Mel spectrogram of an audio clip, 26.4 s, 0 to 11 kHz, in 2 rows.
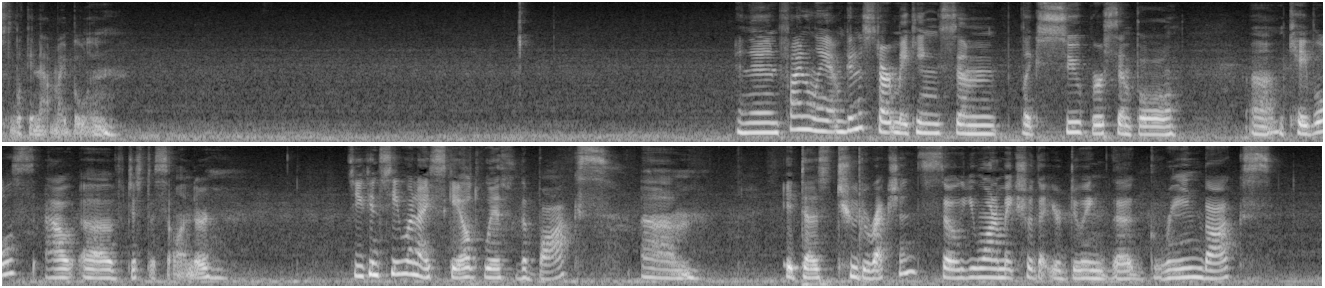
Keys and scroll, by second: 4.5 w, 12.3 r, 15.7 super+z, 23.8 w.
